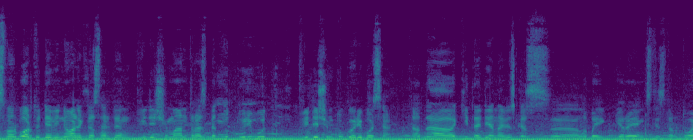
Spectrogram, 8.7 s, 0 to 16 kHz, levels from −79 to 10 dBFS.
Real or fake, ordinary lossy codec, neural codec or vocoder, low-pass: real; Opus, 64 kbps; none; 14.4 kHz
